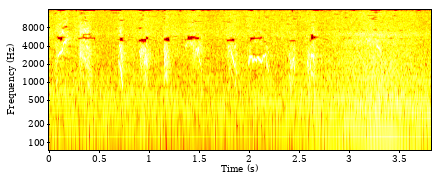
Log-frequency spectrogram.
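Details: Streak-eared bulbul sound used to lure birds: a rapid series of bright, chirpy chip notes, some slurred down and one twisted, about ten in three seconds, then fading into hiss.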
